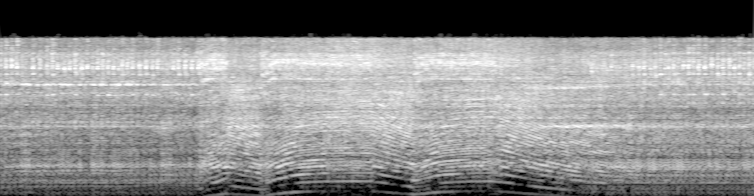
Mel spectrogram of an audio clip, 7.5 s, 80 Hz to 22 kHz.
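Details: New two-stroke brush cutter, previously not starting, running bare without shaft, gearbox or line at full throttle, about 9900 rpm, just under 10,000, judged normal by sound. Shrill, even scream, wavering briefly then holding steady: healthy top speed.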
